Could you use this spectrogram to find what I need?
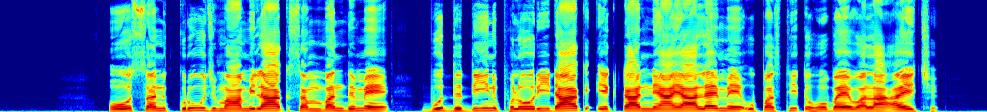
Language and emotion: Maithili, neutral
